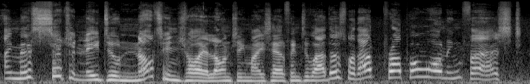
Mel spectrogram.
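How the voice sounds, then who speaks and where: A man playing an earnest, dramatic, downhearted young skeleton in an animated comic dub, speaking in formal, theatrical phrases. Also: high voice, moderate pace, a little hiss or hum. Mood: apologetic.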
